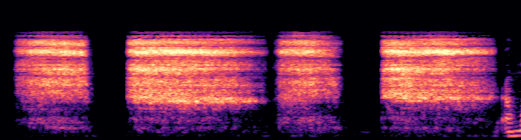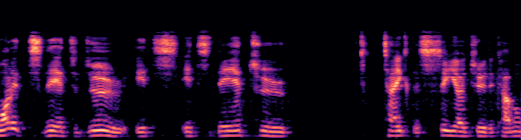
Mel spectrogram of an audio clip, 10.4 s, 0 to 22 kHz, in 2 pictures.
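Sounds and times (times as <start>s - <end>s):
person breathing forcefully in a breathing exercise: 0.0s - 5.0s
speech: 5.1s - 8.2s, 9.1s - 10.4s.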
